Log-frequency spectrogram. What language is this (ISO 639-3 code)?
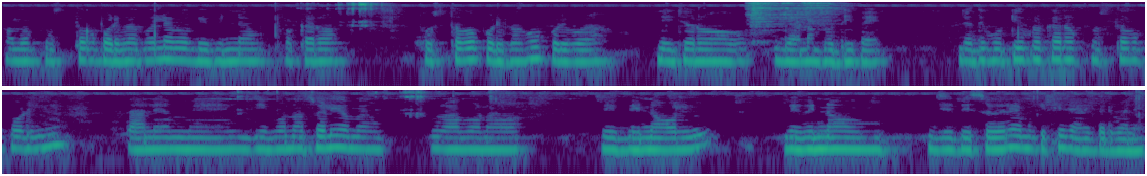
ori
